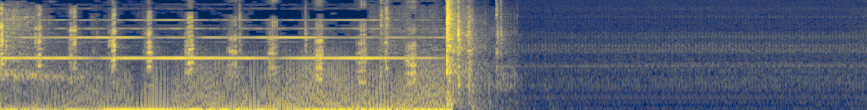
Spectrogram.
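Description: A loud, deep rumble with dense crackling and a steady high tone over it. It cuts off abruptly a little over two seconds in, leaving only a faint hum.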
